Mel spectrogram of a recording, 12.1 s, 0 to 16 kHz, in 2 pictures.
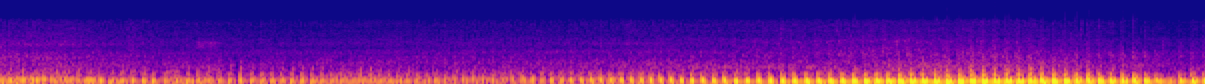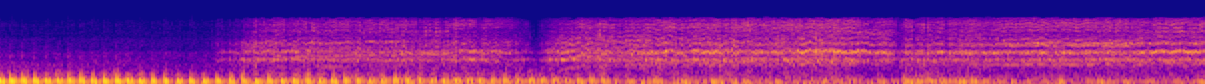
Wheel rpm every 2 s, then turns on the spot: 0, 0, 0, 50, 140, 210.
none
